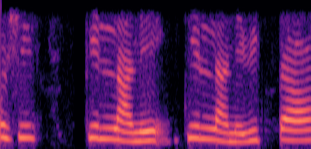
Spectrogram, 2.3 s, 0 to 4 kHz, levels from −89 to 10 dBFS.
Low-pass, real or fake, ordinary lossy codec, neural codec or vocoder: 3.6 kHz; real; none; none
